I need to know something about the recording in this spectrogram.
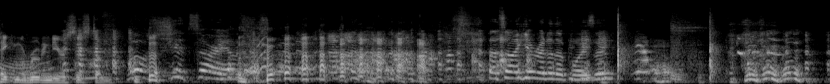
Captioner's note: airy fart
